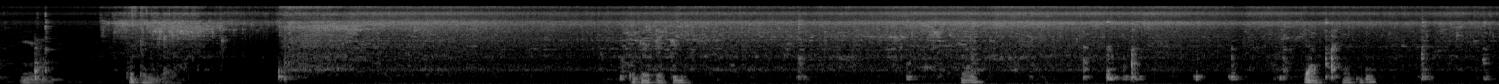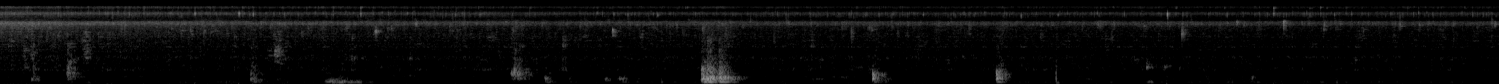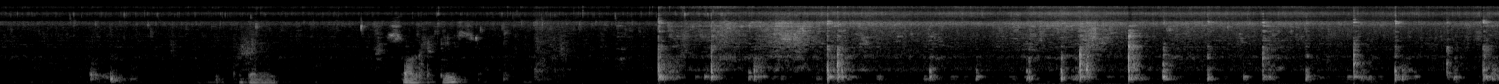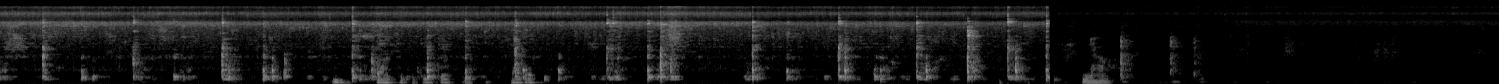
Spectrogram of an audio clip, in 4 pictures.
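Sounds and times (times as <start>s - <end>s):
food sizzling in hot oil: 0.0s - 59.9s
metal spoon scraping a pan: 7.8s - 13.5s, 35.3s - 55.5s.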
